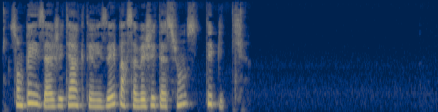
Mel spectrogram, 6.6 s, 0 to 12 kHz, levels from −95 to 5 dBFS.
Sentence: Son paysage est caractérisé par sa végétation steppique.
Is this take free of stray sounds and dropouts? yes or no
yes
